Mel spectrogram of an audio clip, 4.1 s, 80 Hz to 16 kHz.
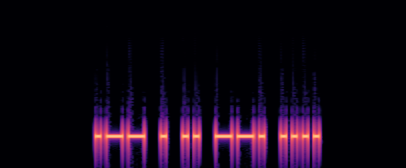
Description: Morse code, heard as a keyed tone, about 22 wpm, 700 Hz. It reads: WEIGH
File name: 5 Letter Words - First 3 Letters Given - 22wpm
